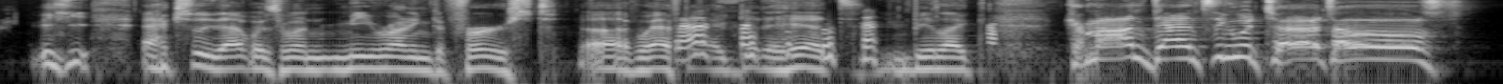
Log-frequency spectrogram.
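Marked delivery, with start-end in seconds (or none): 5.4-7.3 put-on very high-pitched Austrian accent. Retelling what he'd shout as the speaker ran to first, Schwarzenegger-like Austrian accent. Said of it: "He sounded a lot like uh, Arnold Schwarzenegger because he was from uh, Austria".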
